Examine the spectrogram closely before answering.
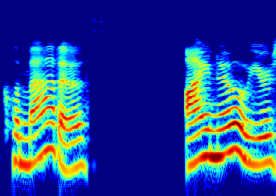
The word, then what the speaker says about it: clematis: And after a while, when you're speaking to other people, you start to learn it is clematis, not clematis, and that can change it. But it doesn't really matter because if you say clematis, I know you're saying clematis.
